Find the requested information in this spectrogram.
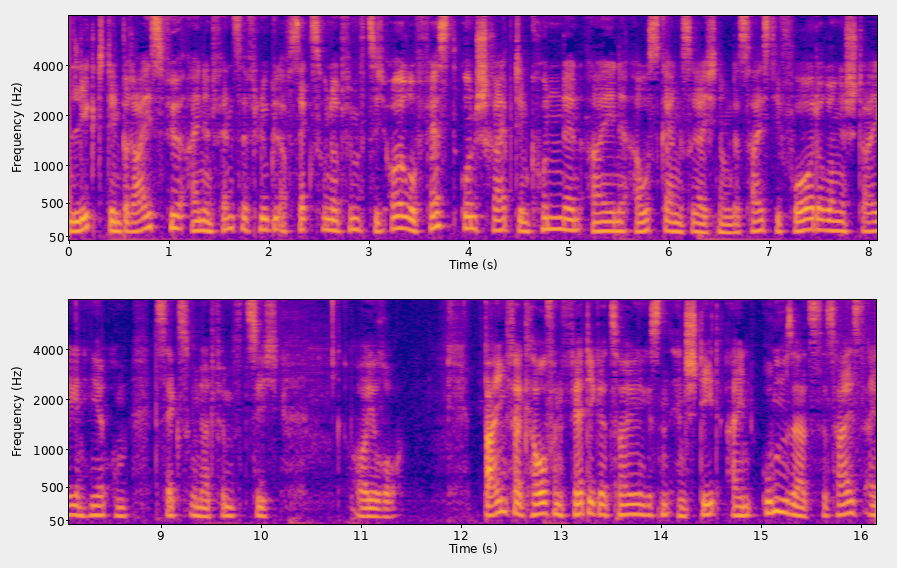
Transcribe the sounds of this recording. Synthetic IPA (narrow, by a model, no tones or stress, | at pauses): nleːktd̥eːnpʁ̥aɪsfyːɐʔaɪnənfɛnstɐflyːɡl̩a̰ʊfz̥ɛkshʊndɐtfʏnft͡sɪçʔɔʏʁofɛstʊntʃʁ̥aɪp̚t̚d̥eːmkʰʊndənʔaɪnəʔaʊsɡ̥aŋsʁɛçnʊŋd̥ashaɪst̚d̥iːfɔɐɾəʁ̞ʊŋənʃtaɪɡənɦiːɐʔʊmz̥ɛkshʊndɐtfʏnft͡sɪç | ʔɔʏʁo | b̥aɪmfɛɐkʰaʊfn̩fɛɐtɪçɐt͡sɔʏsn̩ɛntʃteːtʔaɪnʔʊmzat͡sd̥ashaɪstaɪ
